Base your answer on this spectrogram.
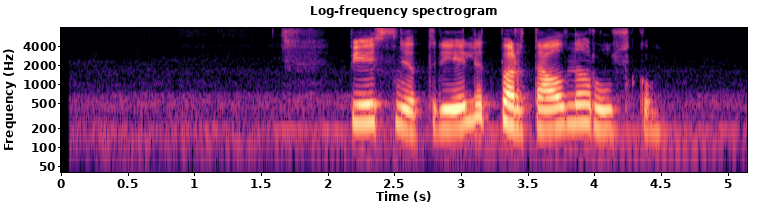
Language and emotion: Russian, neutral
